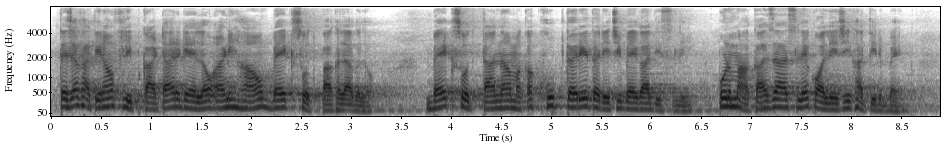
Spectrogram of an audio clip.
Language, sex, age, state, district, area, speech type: Goan Konkani, male, 18-30, Goa, Bardez, urban, spontaneous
